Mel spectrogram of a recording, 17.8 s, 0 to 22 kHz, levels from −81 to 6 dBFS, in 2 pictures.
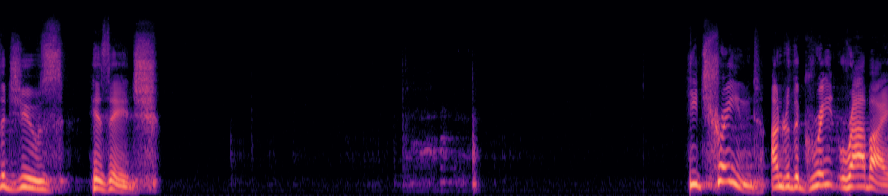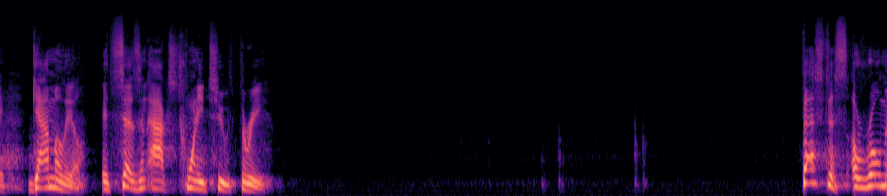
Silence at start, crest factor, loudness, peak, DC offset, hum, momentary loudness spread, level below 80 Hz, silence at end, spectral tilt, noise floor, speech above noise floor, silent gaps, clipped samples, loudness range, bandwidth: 0 s; 20 dB; -17 LUFS; 0 dBFS; under 0.1%; none; 12 LU; -70 dBFS; 0 s; -6.5 dB/octave; -65 dBFS; 50 dB; none; under 0.1%; 10 LU; 14 kHz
